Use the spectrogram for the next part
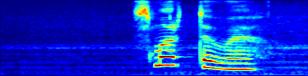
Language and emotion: Russian, sad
